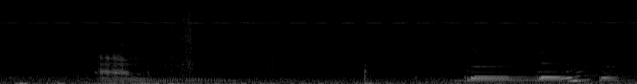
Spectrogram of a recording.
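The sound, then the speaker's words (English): Crickets chirp in a continuous, high-pitched trill that runs through the whole clip, with a few brief low tonal sounds and murmurs breaking in near the end. “Obviously. Crickets.”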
